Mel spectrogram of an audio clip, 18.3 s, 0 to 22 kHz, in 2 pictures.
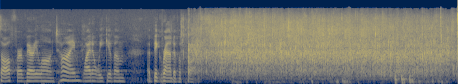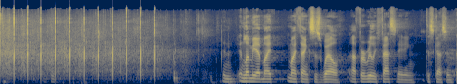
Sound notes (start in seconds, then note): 3.6 applause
